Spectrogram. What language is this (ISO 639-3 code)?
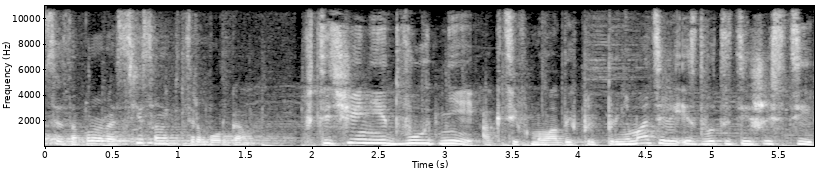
rus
